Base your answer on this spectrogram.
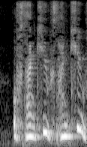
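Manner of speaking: plain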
